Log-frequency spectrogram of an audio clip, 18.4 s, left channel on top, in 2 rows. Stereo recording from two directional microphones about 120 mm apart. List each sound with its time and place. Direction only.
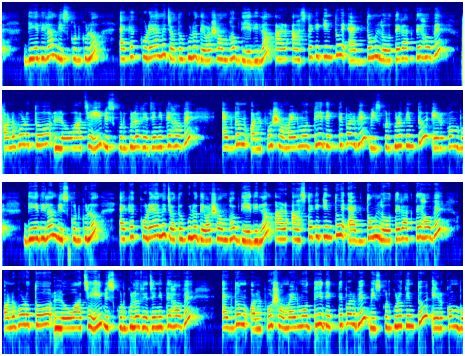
0.5 s speech: 40° right (ahead or behind)
5.5 s speech: 70° right (ahead or behind)
5.8 s speech: 35° right (ahead or behind)
9.4 s speech: 45° right (ahead or behind)
10.4 s a sound: 15° right (ahead or behind)
10.7 s speech: 50° right (ahead or behind)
